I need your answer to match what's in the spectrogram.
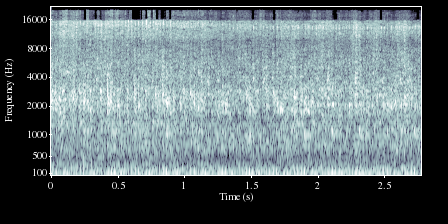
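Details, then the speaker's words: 1991 diesel conversion pickup with military 6.2 diesel, two-wheel drive, cold winter start after five days unused: deep, steady, even clatter at idle with no misses, a healthy cold idle. "i haven't ran this truck in about five days hahaha it started right up and this is an older truck"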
